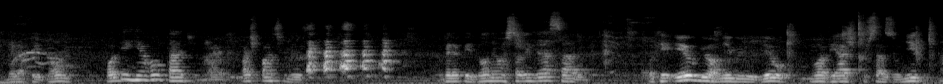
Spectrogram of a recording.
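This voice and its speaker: A man's voice: mid-range voice, a little mellow. A man telling a rambling, chatty anecdote in a casual voice message. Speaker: listener sending a voice message. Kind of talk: casual storytelling. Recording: echoey, distant voice message.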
